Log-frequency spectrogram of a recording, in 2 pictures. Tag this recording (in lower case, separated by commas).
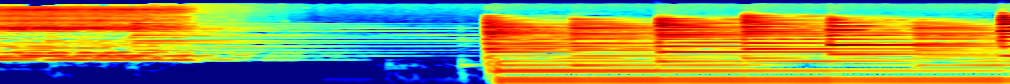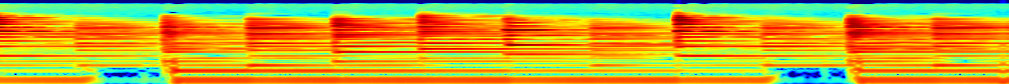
music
